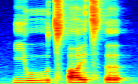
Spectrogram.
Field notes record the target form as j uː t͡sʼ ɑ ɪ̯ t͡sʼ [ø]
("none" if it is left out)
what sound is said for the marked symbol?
ə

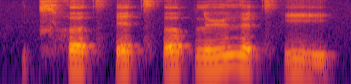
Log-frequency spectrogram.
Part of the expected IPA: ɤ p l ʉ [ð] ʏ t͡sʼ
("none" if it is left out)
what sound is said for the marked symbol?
ð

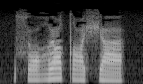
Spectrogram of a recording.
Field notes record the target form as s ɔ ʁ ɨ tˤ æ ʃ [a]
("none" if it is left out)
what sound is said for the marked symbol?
a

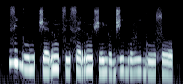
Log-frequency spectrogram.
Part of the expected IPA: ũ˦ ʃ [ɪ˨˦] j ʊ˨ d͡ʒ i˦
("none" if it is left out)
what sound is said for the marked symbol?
ɪ˨˦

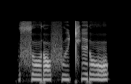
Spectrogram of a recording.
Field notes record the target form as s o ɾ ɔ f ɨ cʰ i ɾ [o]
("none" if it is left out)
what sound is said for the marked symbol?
o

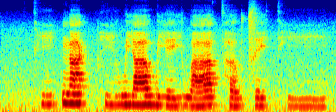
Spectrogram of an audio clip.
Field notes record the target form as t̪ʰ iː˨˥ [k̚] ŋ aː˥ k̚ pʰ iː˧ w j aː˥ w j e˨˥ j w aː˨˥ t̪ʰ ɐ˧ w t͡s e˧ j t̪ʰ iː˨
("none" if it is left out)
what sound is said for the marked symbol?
k̚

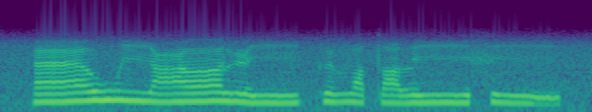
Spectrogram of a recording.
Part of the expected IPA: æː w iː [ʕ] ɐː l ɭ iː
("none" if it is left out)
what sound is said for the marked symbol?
ʕ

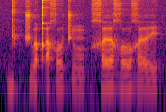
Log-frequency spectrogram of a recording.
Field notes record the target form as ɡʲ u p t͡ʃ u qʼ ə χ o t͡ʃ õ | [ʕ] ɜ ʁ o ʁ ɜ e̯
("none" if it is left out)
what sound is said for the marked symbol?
χ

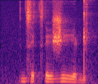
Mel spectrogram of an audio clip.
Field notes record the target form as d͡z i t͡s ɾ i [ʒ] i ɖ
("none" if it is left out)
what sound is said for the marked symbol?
ʒ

